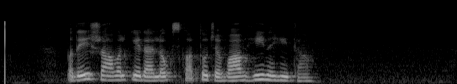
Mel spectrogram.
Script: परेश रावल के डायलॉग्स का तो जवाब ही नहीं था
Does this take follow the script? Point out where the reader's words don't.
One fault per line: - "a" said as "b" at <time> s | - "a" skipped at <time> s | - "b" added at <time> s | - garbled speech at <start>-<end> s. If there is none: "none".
none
